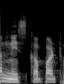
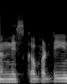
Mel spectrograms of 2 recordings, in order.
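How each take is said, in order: First: Said in the usual way. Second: निष्कपटी ending in long "ee"; extra final ee. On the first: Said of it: "होता है". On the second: Shown as a demonstration. Teacher showing the wrong form, निष्कपटी with final ee. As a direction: add an ee after the ṭ in निष्कपटी. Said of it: "नहीं होगा".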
